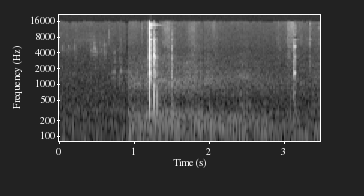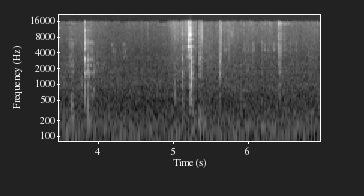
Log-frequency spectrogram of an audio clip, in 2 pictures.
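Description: A sharp knock about a second in, then scattered small clicks and creaks as a hand auger drill bit is set against a log and turned into the wood by hand.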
